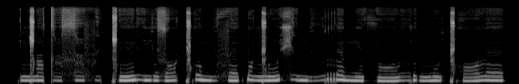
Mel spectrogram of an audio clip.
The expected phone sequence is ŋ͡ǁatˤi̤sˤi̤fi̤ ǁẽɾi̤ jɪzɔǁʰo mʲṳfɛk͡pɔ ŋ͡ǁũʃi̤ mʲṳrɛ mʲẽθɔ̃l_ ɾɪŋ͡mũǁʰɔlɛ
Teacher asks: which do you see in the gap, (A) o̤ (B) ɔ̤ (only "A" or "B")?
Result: A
